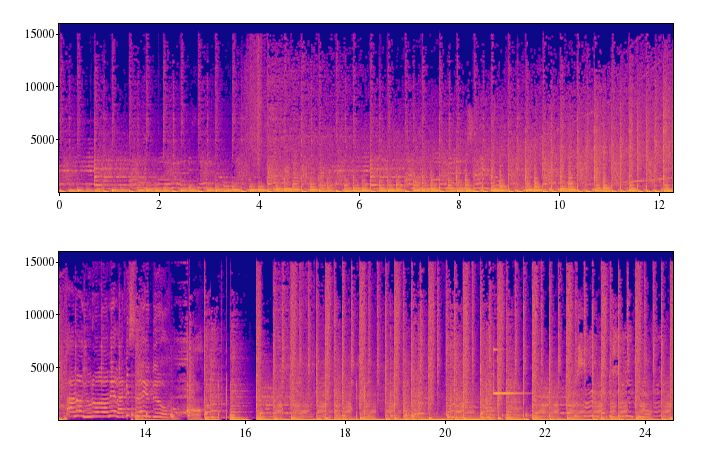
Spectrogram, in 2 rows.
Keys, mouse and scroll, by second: 0.4 double click, 1.4 right click, 2.4 ctrl+j, 2.7 ctrl+t, 3.3 alt+shift+click, 4.4 alt+scroll up 6, 4.9 alt+click, 5.9 alt+shift+click, 6.7 alt+shift+click, 7.1 alt+scroll down 1, 9.7 v, 10.0 alt+scroll down 1, 10.4 alt+scroll up 1, 13.4 space, 13.7 c, 21.5 v, 21.6 right click, 23.8 v.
